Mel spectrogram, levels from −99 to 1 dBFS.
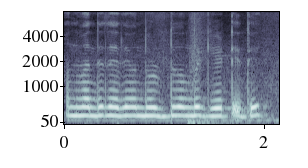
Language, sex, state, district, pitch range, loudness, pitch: Kannada, female, Karnataka, Bidar, 225-230 Hz, -11 LUFS, 230 Hz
